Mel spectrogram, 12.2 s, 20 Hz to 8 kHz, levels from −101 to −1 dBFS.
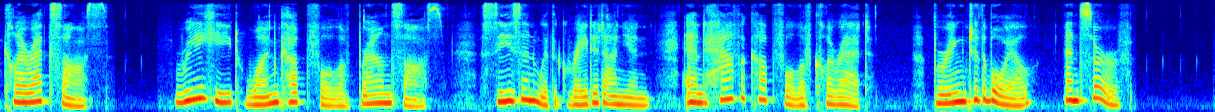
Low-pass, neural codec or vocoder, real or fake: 7.2 kHz; none; real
